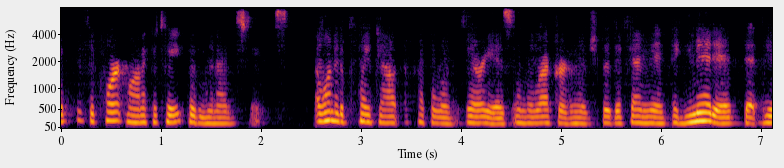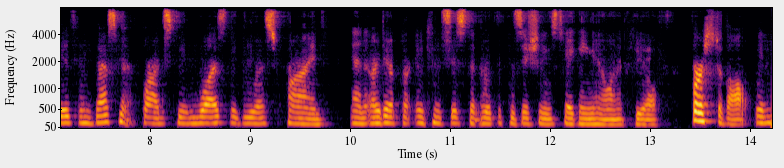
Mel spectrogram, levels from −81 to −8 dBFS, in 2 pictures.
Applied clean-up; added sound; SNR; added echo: neural mask model DeepFilterNet 3.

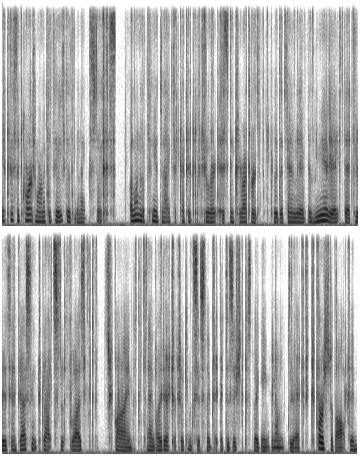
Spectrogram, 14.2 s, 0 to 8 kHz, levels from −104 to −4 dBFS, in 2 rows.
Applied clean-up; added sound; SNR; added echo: neural diffusion model UNIVERSE++.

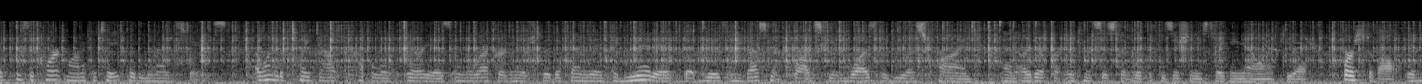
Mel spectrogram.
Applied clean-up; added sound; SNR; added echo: none; Rain; 1 dB; none.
